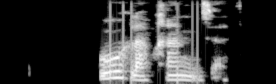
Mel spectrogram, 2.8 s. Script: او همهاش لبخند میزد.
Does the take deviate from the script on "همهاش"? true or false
true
